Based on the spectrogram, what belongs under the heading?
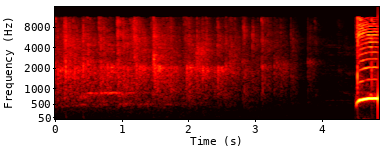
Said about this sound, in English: Cheer him on, guys, cheer him on.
